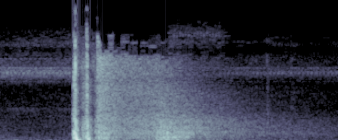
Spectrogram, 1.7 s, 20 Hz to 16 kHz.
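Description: A Panzer M4 shotgun fires one loud, close blast of Fiocchi ammunition, a sharp crack that rolls into a short rumbling tail before fading to silence.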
